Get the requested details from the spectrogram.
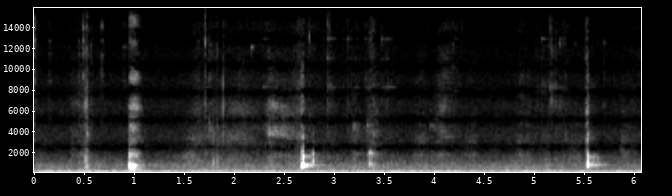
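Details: Almost 5-month-old infant sitting in a Bumbo seat: three short, abrupt hiccups about two to three seconds apart against a low background hum. Infant hiccups.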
